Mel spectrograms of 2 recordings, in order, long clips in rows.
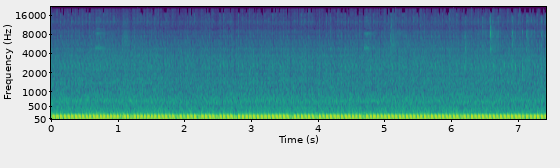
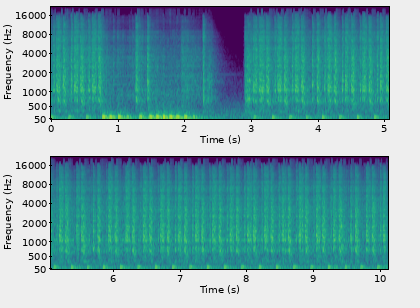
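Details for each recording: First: Old Lexmoto small motorcycle engine, partly dismantled, possibly warm from the sun; steady, even low thump at about 220 per minute with no knocks or misses during a 5-minute idle to circulate oil: normal idle. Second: A beaten-up Lexmoto motorcycle with many parts missing cranks with a steady starter churn and regular compression pulses but never fires. The choke is off, the engine is possibly warm from the sun, and fuel is dripping. The carb is suspected, not confirmed.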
